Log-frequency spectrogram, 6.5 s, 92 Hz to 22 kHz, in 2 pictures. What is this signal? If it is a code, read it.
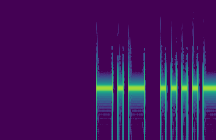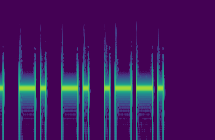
Morse code, heard as a keyed tone, about 15 wpm, 700 Hz. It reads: K4NNP
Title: USA Call Signs Repeated 3x 15wpm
